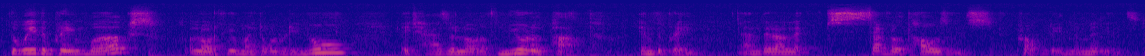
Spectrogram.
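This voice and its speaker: A woman in her thirties whose first language is Tamil, talking to camera from a sofa in her living room in a measured, thoughtful way with frequent pauses. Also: medium pitch, a little hiss or hum. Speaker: vlogger. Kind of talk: explanatory talk to camera. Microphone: camera in front at close range.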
